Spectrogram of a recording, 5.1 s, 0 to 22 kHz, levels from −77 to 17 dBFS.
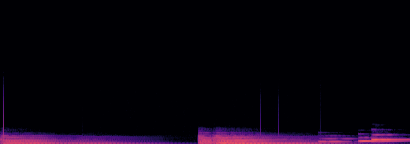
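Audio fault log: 1.03–4.01 s, doubled audio track: a second, full-band copy of the sound trails the original by roughly 200 ms at about the same level, so every onset is heard twice, like a flat slapback with no decay or room colour behind it. It cuts in and out abruptly at those times, likely from a second, slower capture path or an edit leaving two copies out of step. On a spectrogram each event appears as an identical pair spaced 0.2 s apart; the waveform shows duplicated envelopes.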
